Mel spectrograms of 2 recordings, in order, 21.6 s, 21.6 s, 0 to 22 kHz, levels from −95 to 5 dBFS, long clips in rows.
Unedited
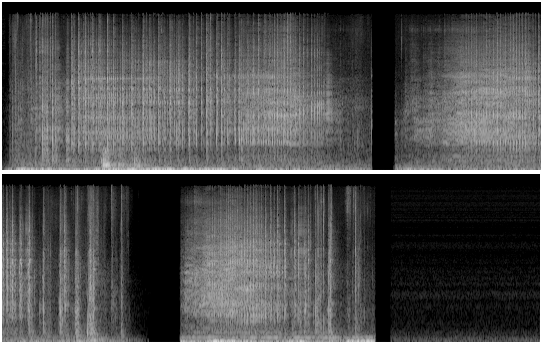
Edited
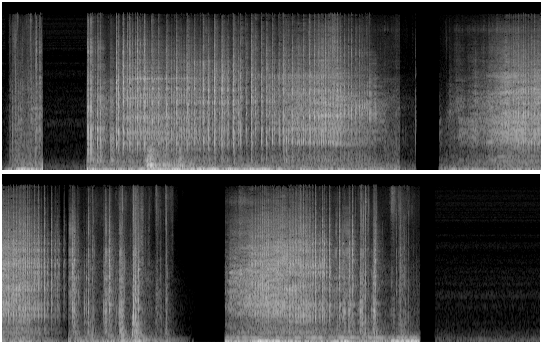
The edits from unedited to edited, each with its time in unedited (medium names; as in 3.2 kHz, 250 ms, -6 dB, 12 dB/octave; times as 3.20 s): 0.81 s: insert room tone 0.89 s
7.07–9.04 s: fade in, from -19 dB
10.32–11.22 s: fade out linear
